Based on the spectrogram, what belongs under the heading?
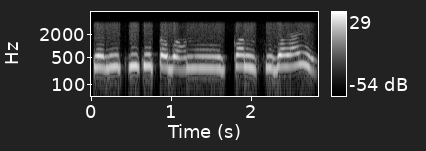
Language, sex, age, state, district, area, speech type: Hindi, female, 30-45, Uttar Pradesh, Mau, rural, conversation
